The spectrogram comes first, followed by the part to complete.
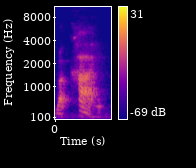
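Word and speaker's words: רקיע: so a firmament which in the Hebrew I believe is pronounced rakai so the firmament intent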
